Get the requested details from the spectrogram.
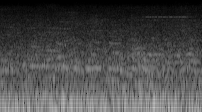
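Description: A bus engine idles close by.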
